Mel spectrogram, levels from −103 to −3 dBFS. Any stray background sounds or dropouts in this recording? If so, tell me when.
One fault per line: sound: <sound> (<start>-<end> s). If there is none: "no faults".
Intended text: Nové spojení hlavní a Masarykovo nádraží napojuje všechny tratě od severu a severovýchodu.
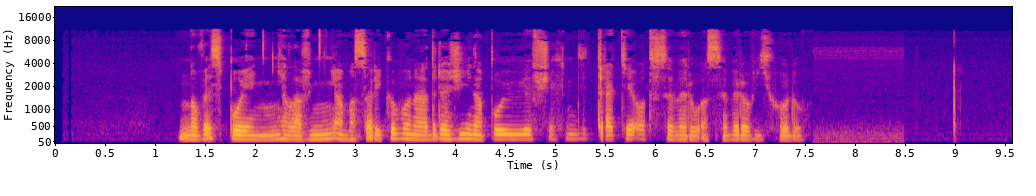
no faults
